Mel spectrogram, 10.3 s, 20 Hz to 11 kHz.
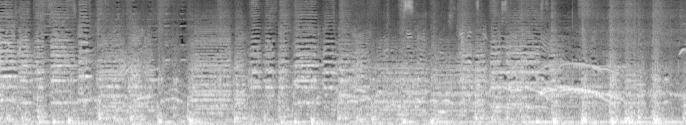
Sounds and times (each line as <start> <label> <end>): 0.0 band 10.2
